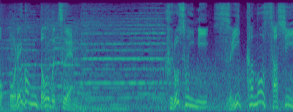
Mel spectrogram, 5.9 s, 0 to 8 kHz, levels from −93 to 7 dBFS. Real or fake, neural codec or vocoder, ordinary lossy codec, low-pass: real; none; MP3, 64 kbps; 7.2 kHz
